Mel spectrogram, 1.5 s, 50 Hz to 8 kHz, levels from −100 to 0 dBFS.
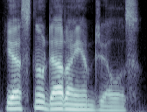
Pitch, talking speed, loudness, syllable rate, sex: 130 Hz, 245 wpm, -17 LUFS, 5.3 syllables/s, male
